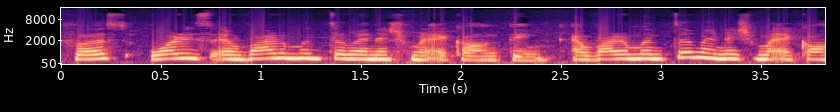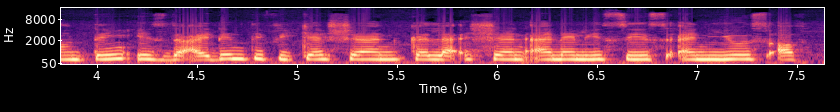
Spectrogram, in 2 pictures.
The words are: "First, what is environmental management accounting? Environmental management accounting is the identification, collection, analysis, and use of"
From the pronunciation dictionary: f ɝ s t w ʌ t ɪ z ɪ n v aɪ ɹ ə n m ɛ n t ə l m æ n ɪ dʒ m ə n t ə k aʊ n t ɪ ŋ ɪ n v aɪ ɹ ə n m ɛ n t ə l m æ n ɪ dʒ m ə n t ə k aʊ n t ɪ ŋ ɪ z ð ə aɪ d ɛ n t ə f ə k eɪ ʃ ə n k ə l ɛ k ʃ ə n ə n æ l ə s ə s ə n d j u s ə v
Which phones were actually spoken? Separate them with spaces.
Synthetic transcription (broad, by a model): f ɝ s t w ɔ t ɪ s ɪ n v aɪ ɹ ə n m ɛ n t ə l m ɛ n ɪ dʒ m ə n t ə k aʊ n t ɪ ŋ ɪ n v aɪ ɹ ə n m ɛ n t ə l m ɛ n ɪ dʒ m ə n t ə k aʊ n t ɪ ŋ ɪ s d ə aɪ d ɛ n t ə f ə k eɪ ʃ ə n k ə l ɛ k ʃ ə n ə n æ l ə s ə s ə n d j u s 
